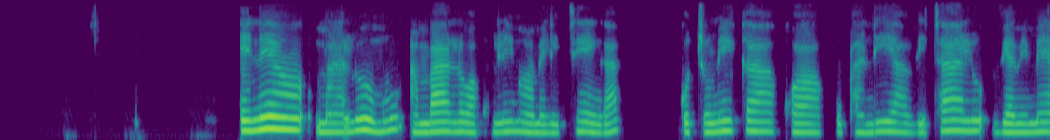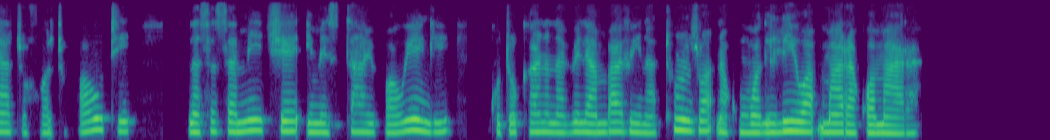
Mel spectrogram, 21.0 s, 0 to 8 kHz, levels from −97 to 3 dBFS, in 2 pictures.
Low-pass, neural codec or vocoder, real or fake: 7.2 kHz; codec, 16 kHz, 8 kbps, FunCodec, trained on Chinese and English, 25 frames a second; fake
